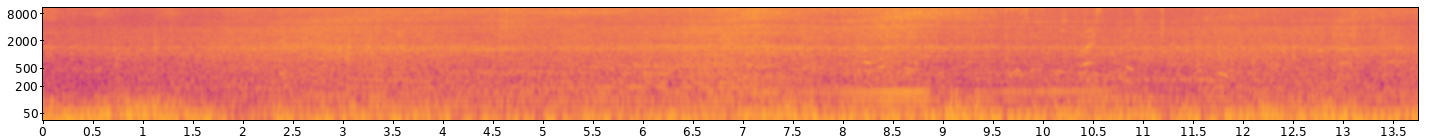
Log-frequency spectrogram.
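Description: Traffic hums and rumbles along a street outdoors.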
